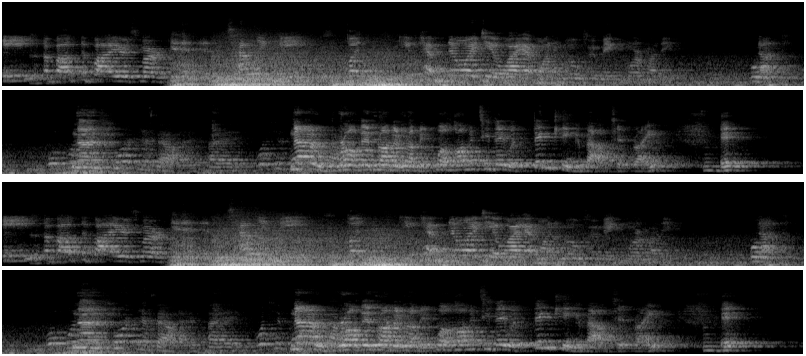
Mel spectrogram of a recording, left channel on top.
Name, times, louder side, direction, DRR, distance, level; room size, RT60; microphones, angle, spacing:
voice 1, 0.0-3.0 3.4-3.6 4.0-6.7 7.5-7.7, left 1 dB, 40° left, -1 dB, 0.6 m, -34 dB
sound 1, 1.7-11.6, equal, 70° left, 1.3 m, -30 dB
voice 2, 8.4-11.4 11.7-12.1 12.4-12.6 15.0-15.3, right 1 dB, 40° right, -1 dB, 0.5 m, -38 dB
voice 3, 10.9-15.3, right 1 dB, 85° left, 0 dB, 0.9 m, -30 dB
4.3 x 3.5 x 2.4 m, 1.2 s
head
